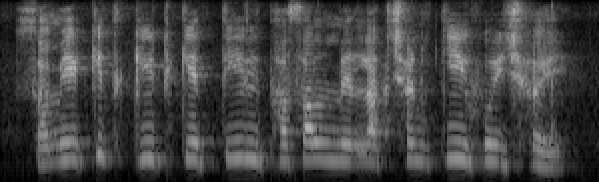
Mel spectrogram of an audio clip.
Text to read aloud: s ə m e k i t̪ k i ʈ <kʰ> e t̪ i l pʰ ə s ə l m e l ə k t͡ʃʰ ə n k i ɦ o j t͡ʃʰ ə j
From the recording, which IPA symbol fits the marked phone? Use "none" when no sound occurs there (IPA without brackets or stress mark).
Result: k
